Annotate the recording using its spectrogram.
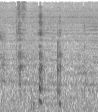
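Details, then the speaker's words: Loud roaring stomach growl (borborygmi) from an adult who says they have already eaten tea, yogurt, banana and toast that morning; the growling recurs. "You guys hear that? That was my stomach. Just went like roar."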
